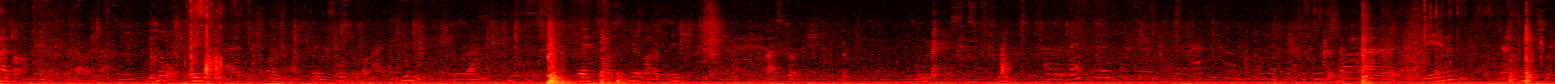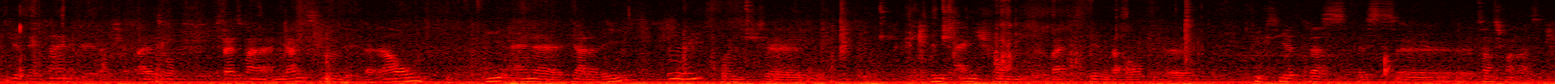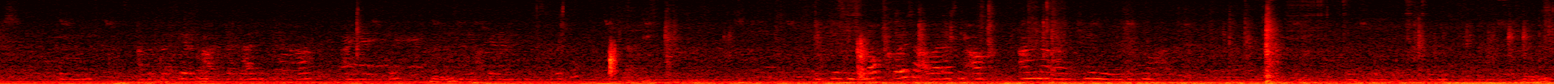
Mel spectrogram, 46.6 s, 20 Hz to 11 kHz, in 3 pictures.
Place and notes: cologne, apostelnstr, buchhandlung koenig - koeln, apostelnstr, buchhandlung könig 02
morgens in der buchhandlung, kunstbücher blättern im hintergrund kundengespräch und das verschieben einer bibliotheksleiter
soundmap nrw - social ambiences - sound in public spaces - in & outdoor nearfield recordings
